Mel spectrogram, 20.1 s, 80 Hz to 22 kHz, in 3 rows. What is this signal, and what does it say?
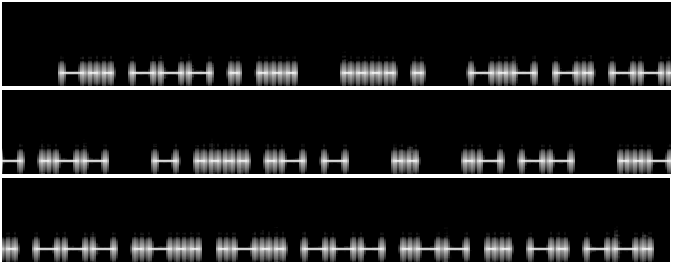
Morse code, heard as a keyed tone, about 17 wpm, 700 Hz. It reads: DOES HE KNOW THAT I AM FOLLOWING
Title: Sentences from Top 1000 Words - Review Part 4 - 17wpm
